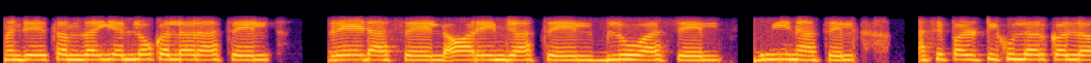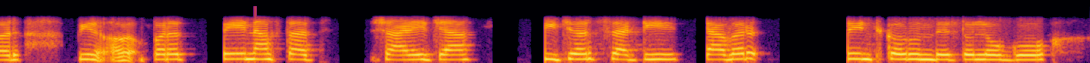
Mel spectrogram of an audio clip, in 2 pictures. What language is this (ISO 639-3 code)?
mar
